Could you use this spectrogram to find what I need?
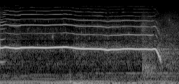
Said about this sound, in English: Then, I watched in shock as a black arm reached in through the shower curtain and tried to turn the water off. I screamed.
